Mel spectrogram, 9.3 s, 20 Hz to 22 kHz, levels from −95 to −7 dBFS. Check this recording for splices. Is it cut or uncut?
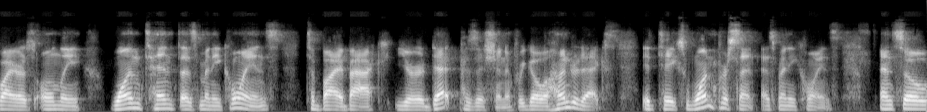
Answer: uncut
